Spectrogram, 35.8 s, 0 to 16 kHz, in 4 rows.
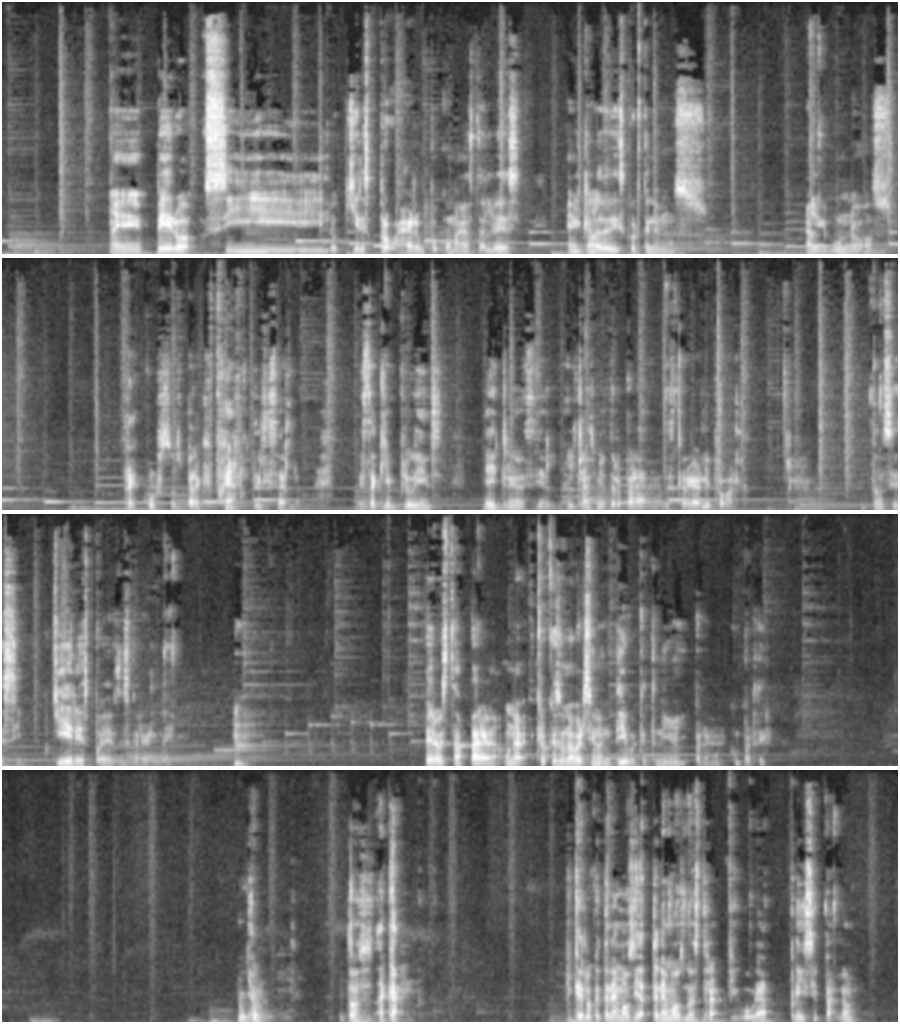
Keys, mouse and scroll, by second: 0.6 click, 1.5-2.1 scroll up 1, 8.0 click, 9.9 click, 10.8-11.2 scroll down 2, 13.0-13.4 scroll down 2, 15.5 click, 17.5 click, 19.5 click, 20.3 middle click, 20.8 middle click, 21.3 middle click, 21.5 click, 21.7 click, 31.5 middle click, 32.1 middle click, 32.6 middle click, 32.9 middle click, 33.4 click, 33.6 click, 35.0 click, 35.4 middle click, 35.6 middle click.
